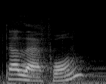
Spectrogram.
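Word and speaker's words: telefon: У слові «телефон», «телефон», так, «телефон», тільки знову ж таки зверніть увагу на наголос, «телефон», і «л» повинно бути м'яке, «телефон», так, кінчик язика до верхнього піднебіння.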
